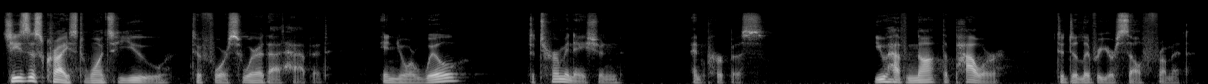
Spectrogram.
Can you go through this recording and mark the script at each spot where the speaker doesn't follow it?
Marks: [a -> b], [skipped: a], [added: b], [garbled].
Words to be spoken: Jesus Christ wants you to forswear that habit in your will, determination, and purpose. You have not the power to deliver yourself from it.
Jesus Christ wants you to forswear that habit in your will, determination, and purpose. You have not the power to deliver yourself from it.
